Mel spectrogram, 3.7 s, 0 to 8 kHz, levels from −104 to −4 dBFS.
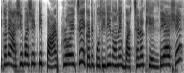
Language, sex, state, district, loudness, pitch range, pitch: Bengali, female, Jharkhand, Jamtara, -11 LUFS, 320-385 Hz, 350 Hz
